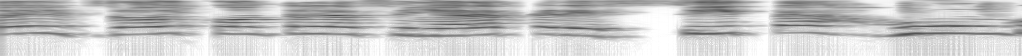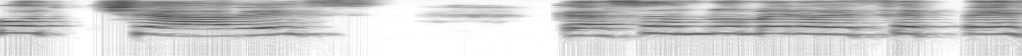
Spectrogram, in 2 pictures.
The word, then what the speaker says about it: Teresita: It's a Teresita. Teresita. Yep, it's pronounced Teresita.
